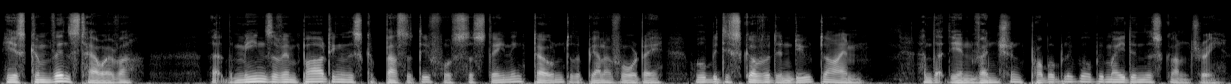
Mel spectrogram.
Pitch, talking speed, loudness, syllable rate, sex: 100 Hz, 165 wpm, -20 LUFS, 5.3 syllables/s, male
